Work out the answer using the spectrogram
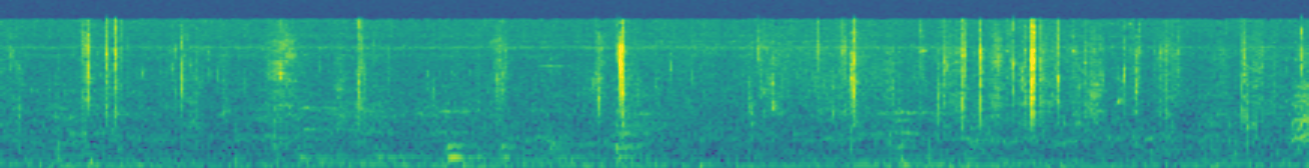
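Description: Faint mouth sounds of people eating rice and curry with their fingers: scattered small clicks and smacks of chewing, with a short low hum about two to three seconds in.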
